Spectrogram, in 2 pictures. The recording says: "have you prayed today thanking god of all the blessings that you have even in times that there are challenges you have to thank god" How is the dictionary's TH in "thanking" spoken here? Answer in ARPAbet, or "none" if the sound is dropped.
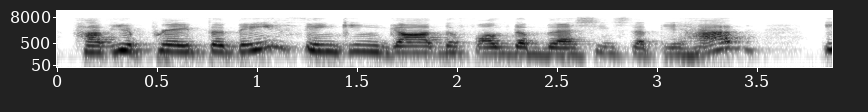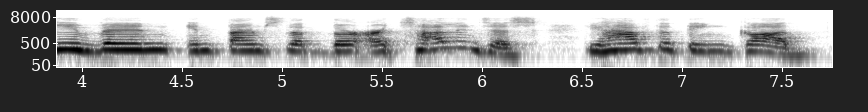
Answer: TH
